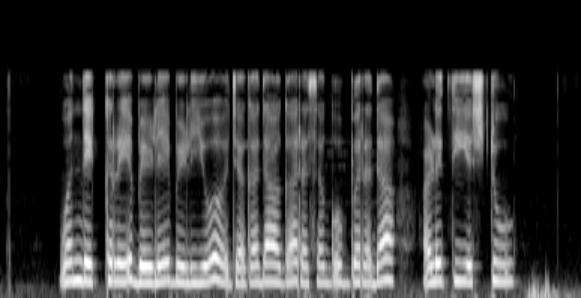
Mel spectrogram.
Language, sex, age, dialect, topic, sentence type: Kannada, female, 18-24, Dharwad Kannada, agriculture, question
